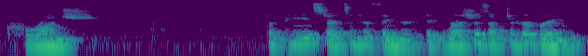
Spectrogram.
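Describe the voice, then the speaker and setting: A woman reading a picture book aloud to children, with deliberate, emphatic phrasing and dramatic pauses. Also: rumbling low, warm tone. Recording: roomy, echoey, distant microphone.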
